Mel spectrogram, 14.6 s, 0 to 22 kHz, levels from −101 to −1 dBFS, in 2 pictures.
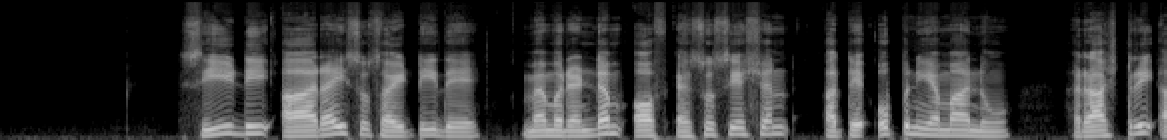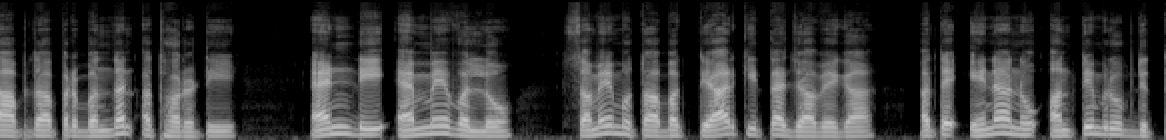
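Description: A speech recording with no technical faults to point to. Nothing in it marks a problem at any moment.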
